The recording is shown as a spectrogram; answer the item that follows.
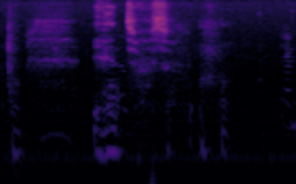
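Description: Quiet, breathy voices close to whispering, with a short laugh near the end.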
